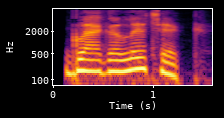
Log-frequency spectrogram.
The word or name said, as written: Glagolitic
